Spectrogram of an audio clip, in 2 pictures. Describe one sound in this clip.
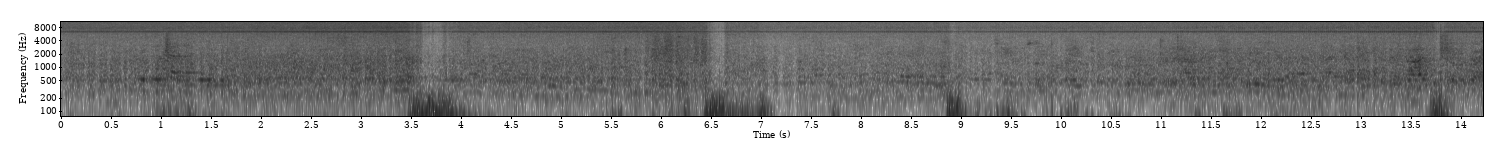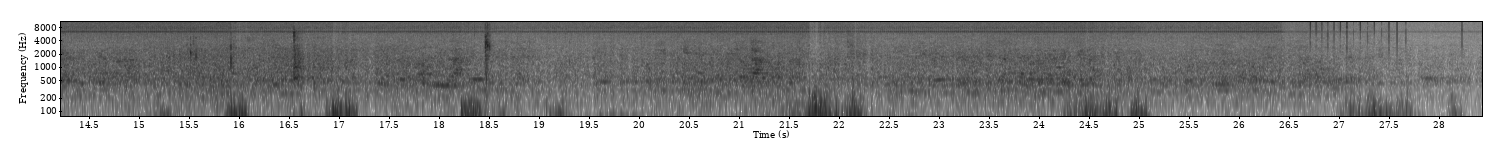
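A man lectures steadily through a close microphone.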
